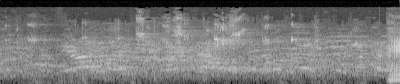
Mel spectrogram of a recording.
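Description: Basketball bouncing on a hardwood court in an indoor arena during live play, with faint voices from players and crowd in the hall.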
